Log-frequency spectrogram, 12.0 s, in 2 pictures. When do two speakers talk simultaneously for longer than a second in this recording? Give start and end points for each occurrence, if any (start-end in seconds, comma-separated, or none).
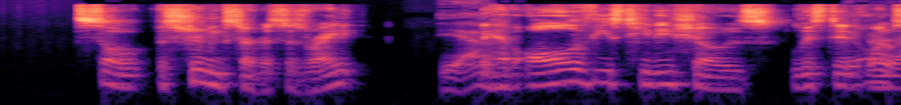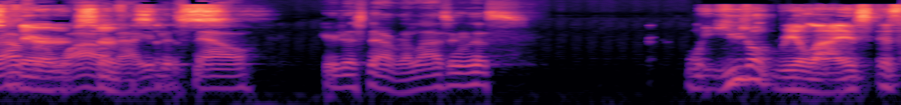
5.6-7.6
